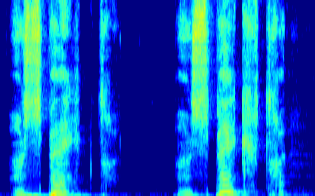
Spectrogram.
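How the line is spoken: Muffled murmur. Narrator (French): murmura-t-il d'une voix étouffée

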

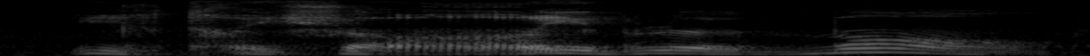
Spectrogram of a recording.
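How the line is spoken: Low-voiced reply. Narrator (French): répondit-il à voix basse

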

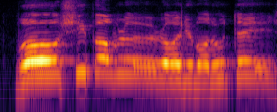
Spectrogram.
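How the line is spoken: Exclaimed. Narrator (French): s'écria Binos

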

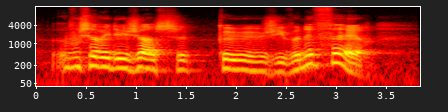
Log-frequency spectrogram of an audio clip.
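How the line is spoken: Embarrassed murmur. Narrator (French): murmura mademoiselle Monistrol assez embarrassée

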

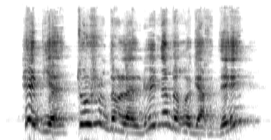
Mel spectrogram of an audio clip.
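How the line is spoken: Laughing cheerfully. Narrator (French): dit-elle en riant gaiement

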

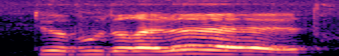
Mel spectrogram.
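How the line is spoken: Sobbed. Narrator (French): sanglota Rutter

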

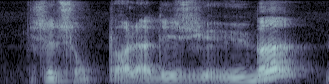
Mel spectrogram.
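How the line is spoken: Student murmuring. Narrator (French): murmura l'étudiant

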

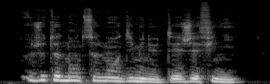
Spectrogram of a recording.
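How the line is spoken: Pleading. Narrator (French): reprit Frédéric d'un ton suppliant

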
